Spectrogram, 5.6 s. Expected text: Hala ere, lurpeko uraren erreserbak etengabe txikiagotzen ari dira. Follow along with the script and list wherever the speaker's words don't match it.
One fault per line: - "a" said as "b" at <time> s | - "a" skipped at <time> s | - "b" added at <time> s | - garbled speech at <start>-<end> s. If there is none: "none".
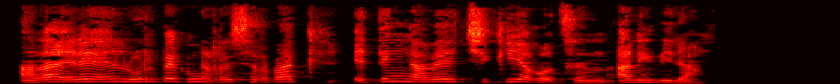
- "uraren" skipped at 1.3 s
